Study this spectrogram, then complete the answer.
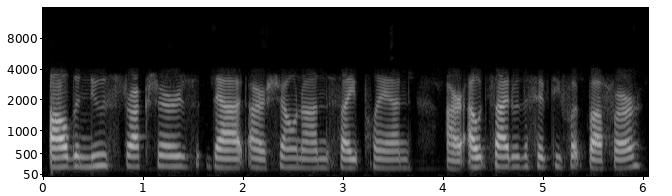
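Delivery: usual speaking voice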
